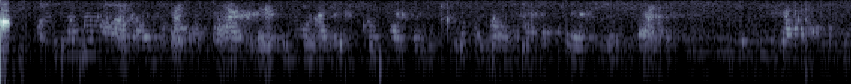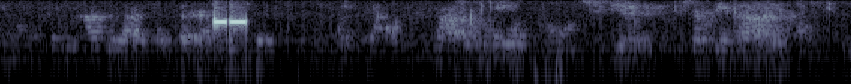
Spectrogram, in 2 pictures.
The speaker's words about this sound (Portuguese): Tenta ligar pros clientes aqui.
